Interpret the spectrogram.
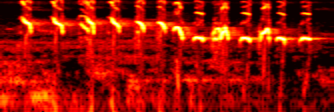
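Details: Greater green leafbird singing a steady run of about twelve loud whistled notes, each sliding down sharply from high to lower pitch, spaced roughly a quarter second apart, the later notes flattening into short level whistles.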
